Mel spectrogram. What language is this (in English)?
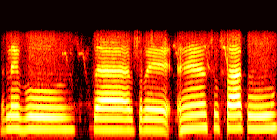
Santali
